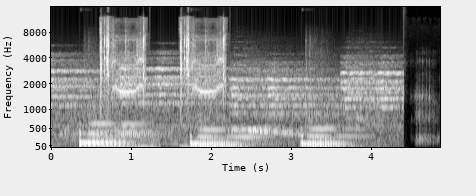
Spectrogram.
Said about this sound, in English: But first, let me take a selfie.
